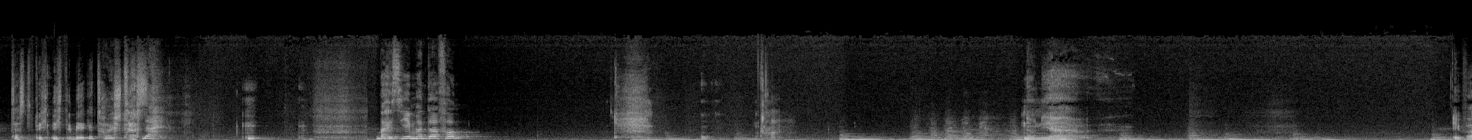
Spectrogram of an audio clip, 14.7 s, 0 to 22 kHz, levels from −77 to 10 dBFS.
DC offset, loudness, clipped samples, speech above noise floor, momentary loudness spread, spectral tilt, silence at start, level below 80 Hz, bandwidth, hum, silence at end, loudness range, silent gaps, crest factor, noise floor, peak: under 0.1%; -21 LUFS; under 0.1%; 28 dB; 22 LU; -4.5 dB/octave; 0 s; -40 dBFS; 17 kHz; none; 0 s; 7 LU; none; 20 dB; -46 dBFS; -2 dBFS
